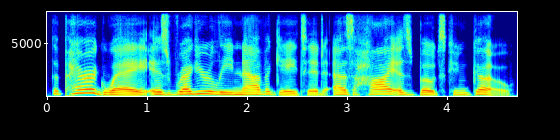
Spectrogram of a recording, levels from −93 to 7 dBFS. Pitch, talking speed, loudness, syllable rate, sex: 205 Hz, 140 wpm, -16 LUFS, 4.3 syllables/s, female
